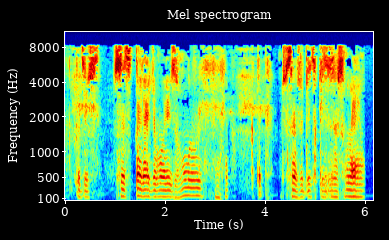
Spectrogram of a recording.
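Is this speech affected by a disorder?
Yes: spinal muscular atrophy with tracheostomy; congenital progressive muscle wasting, onset early childhood, tracheostomy at age 14, ventilator breathing support; 24 years old, ventilator-assisted breathing via tracheostomy, progressive loss of ability to move; had to learn to push ventilator-delivered air up to vocal cords to speak.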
